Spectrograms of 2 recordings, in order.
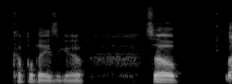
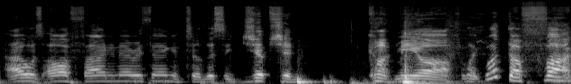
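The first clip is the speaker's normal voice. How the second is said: mock Ric Flair rant; 5 semitones higher, 6 dB louder than usual. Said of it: "And he's like".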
